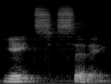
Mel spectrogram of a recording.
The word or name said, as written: Yates City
